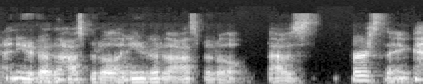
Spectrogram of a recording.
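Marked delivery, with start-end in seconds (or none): 0.0-1.9 repeated hushed whisper under the breath. Retelling being carried injured off a mountain: imitating own past whisper. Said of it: "I kept whispering it".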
